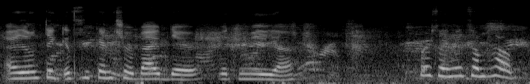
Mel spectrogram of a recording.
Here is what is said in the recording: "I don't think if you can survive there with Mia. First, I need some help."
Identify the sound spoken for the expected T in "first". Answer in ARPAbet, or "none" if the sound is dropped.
none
